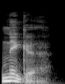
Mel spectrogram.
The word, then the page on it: nigger: British English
